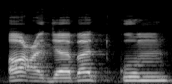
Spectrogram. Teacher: यहाँ पहले हमज़ा की आवाज़ निकालिए, फिर आइन की आवाज़,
